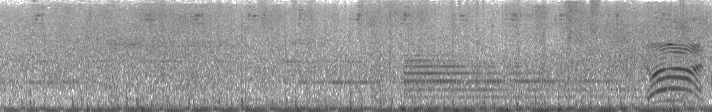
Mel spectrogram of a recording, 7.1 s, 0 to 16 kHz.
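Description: Horse hooves galloping in Red Dead Redemption 2: a fast, steady clip-clop rhythm runs throughout, loud and close, with voices talking over it and a horse whinny near the end.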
